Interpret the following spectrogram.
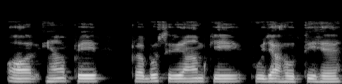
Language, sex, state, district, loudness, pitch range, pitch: Hindi, male, Bihar, Lakhisarai, -18 LUFS, 135-140 Hz, 140 Hz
